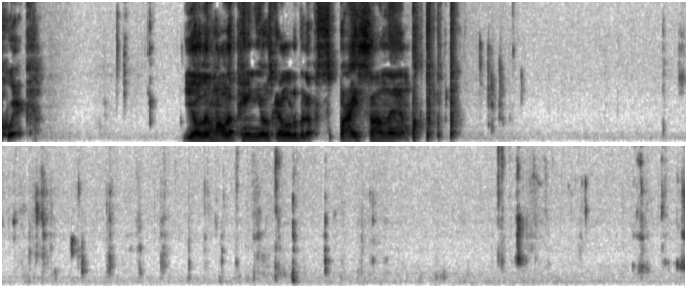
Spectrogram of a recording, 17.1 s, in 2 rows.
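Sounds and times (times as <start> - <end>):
person chewing with wet smacks: 1.2 - 2.0, 5.3 - 6.6, 8.2 - 17.0.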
